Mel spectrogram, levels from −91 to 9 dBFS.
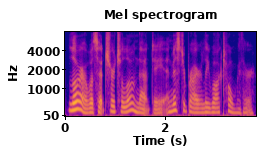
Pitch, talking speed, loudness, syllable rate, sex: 175 Hz, 220 wpm, -20 LUFS, 5.2 syllables/s, female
